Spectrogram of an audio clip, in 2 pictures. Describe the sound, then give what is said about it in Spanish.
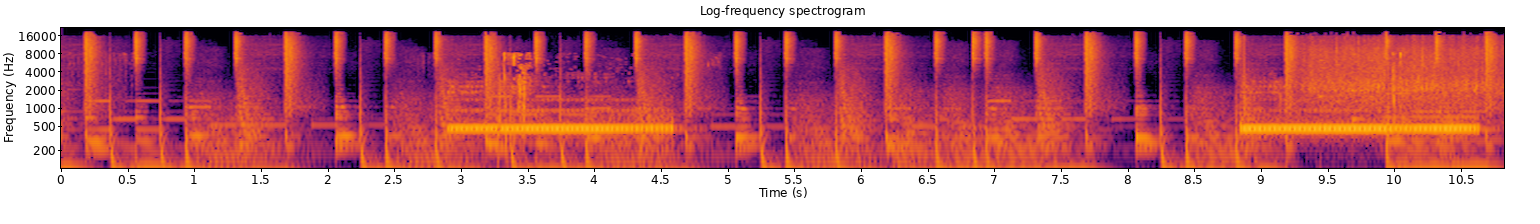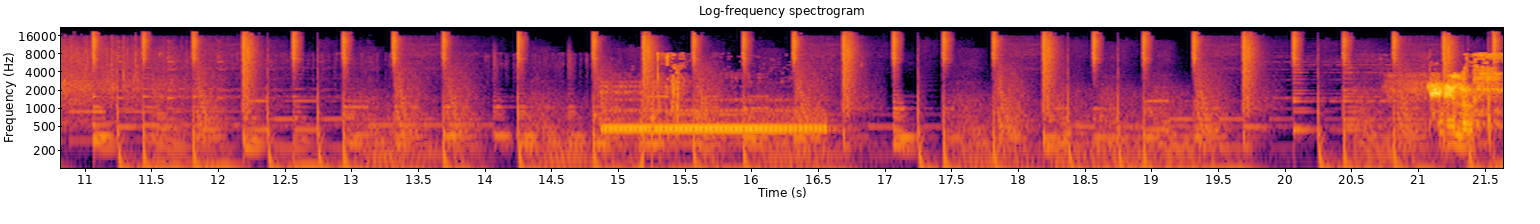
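A telephone ringback tone sounds three times as a phone call is placed, each steady buzz lasting about two seconds with long gaps between, over a rhythmic beat playing throughout. “Oye, hermano, si supieras que te he estado llamando y me tiraba el mensaje.”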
